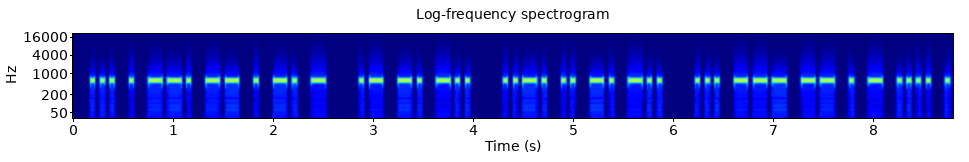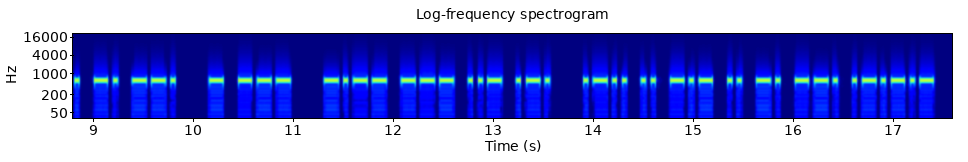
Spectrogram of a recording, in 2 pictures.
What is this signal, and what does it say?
Morse code, heard as a keyed tone, about 25 wpm, 600 Hz. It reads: SEGMENT AND FIND SOMETHING TO YOUR LIKING.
